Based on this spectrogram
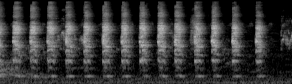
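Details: Helmeted guineafowl kept on a rooftop gives a fast, harsh, rattling series of grating notes, about six per second; one bird calling, said to call this way when angry, sometimes two calling in turn.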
